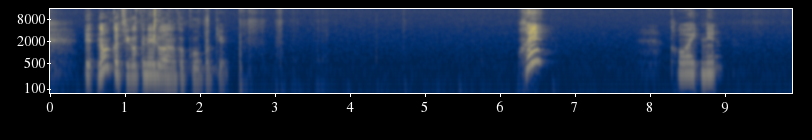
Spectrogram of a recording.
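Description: A young woman speaks playfully and close up, in short bursts with pauses.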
